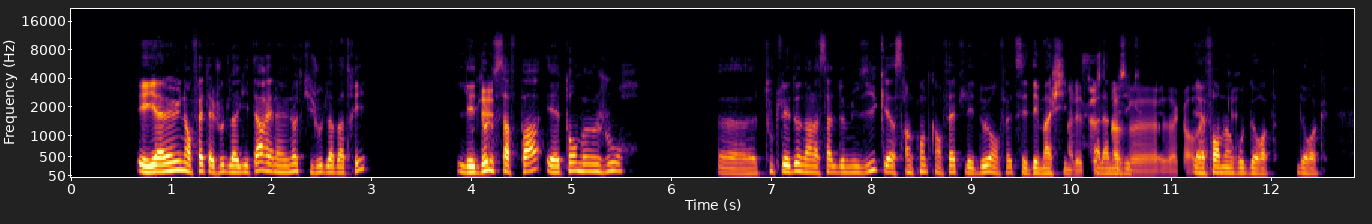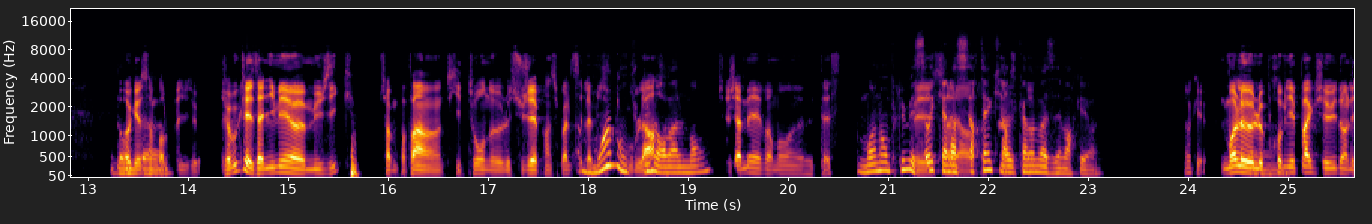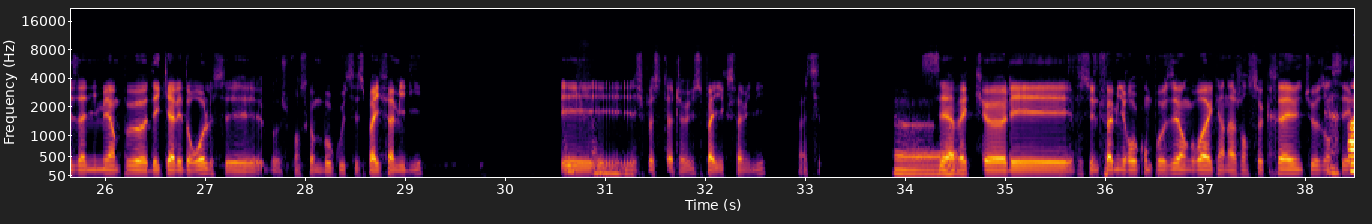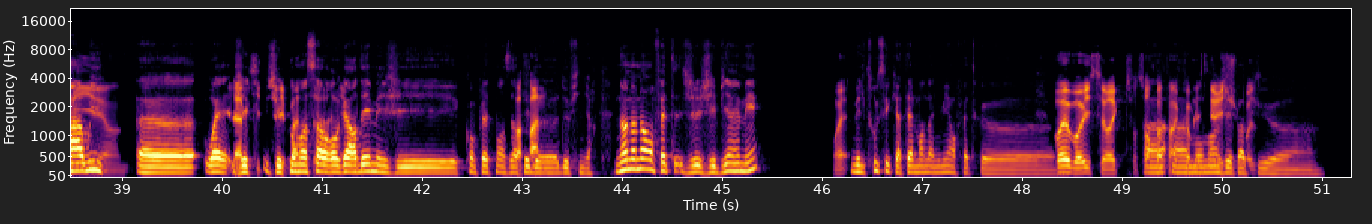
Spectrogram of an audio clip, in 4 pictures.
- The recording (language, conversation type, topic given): French, unstructured, Quelle série télé t’a le plus marqué récemment ?
- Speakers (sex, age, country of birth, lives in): male, 25-29, France, France; male, 35-39, France, France
- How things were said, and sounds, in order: stressed: "machines"; "Spy family" said as "I family"; unintelligible speech; drawn out: "que"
